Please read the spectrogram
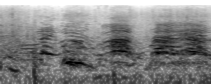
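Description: Several young women shrieking and whooping together in excitement as they splash into shallow sea water. The loudest cries come about a second in and again near the end.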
